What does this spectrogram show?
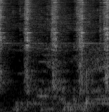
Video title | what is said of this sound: आता प्रत्येक गृहिणी बनवेल मंच्यु-वडा - क्रिस्पी मेंदू वडा - Crispy medu vada - Manchyu Vada new | अशी छान एकदम वरून पण क्रिस्पी आहेत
